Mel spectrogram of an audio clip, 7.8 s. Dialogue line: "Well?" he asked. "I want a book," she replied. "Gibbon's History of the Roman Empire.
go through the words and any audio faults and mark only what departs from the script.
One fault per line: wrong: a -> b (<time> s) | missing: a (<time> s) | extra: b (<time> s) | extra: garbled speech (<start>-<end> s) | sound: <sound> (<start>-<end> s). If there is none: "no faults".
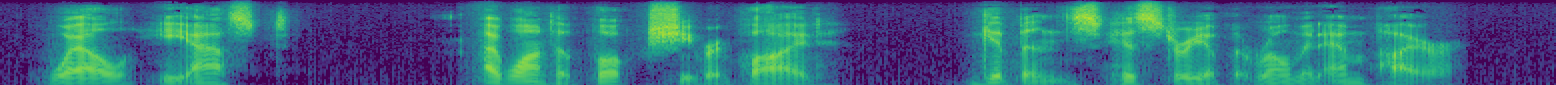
no faults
